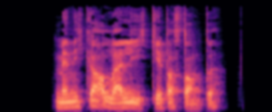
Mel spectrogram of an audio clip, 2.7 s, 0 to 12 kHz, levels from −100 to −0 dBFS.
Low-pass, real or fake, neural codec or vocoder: 9.9 kHz; real; none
